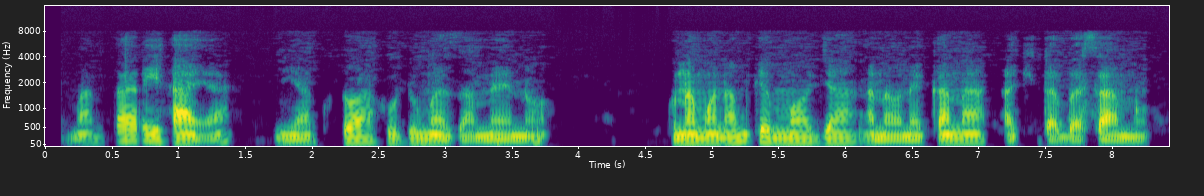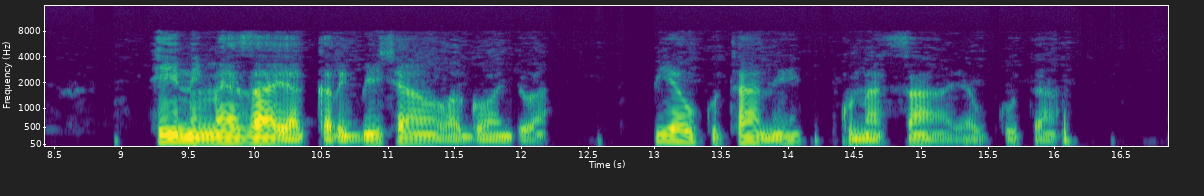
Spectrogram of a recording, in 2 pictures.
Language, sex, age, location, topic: Swahili, male, 25-35, Kisumu, health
